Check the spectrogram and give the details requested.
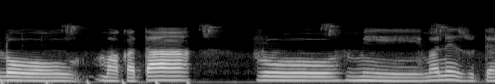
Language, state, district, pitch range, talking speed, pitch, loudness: Idu Mishmi, Arunachal Pradesh, Lower Dibang Valley, 160-185 Hz, 70 wpm, 175 Hz, -17 LUFS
